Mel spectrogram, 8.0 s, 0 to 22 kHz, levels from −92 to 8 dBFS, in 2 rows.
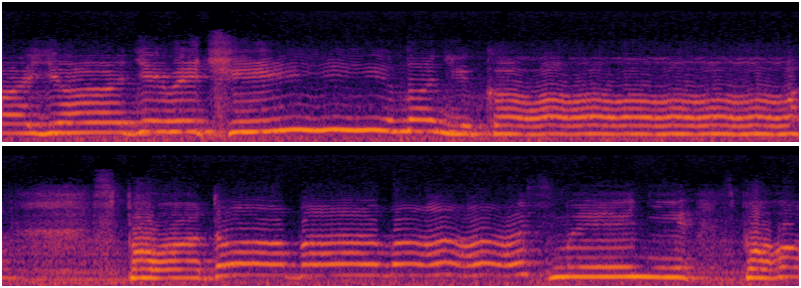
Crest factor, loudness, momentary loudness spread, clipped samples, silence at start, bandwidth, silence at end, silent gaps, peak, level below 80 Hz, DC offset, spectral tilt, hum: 12 dB; -26 LUFS; 5 LU; under 0.1%; 0 s; 9 kHz; 0 s; none; -14 dBFS; -48 dBFS; under 0.1%; -7 dB/octave; none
